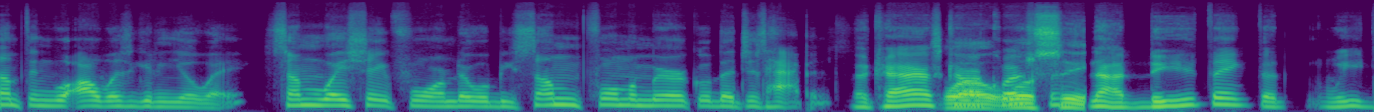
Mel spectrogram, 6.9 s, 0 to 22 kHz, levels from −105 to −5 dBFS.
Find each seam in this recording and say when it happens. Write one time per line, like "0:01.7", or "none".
0:04.2
0:05.4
